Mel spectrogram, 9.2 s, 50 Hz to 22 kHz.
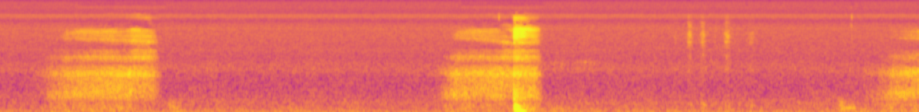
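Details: Soft, raspy, noisy breaths about every four seconds in a quiet room, with one brief knock, from Mika, a drowsy 6-month-old Border Collie puppy on the sofa; light snoring.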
